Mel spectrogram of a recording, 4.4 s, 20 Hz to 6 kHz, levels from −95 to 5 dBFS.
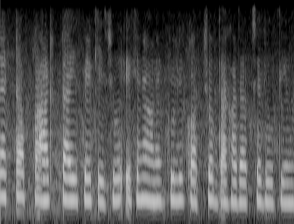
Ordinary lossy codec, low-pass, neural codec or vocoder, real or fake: none; 5.4 kHz; codec, 16 kHz, 4 kbps, FreqCodec, smaller model; fake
